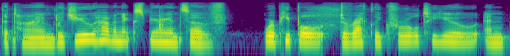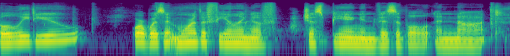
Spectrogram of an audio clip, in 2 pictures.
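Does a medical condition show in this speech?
No.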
